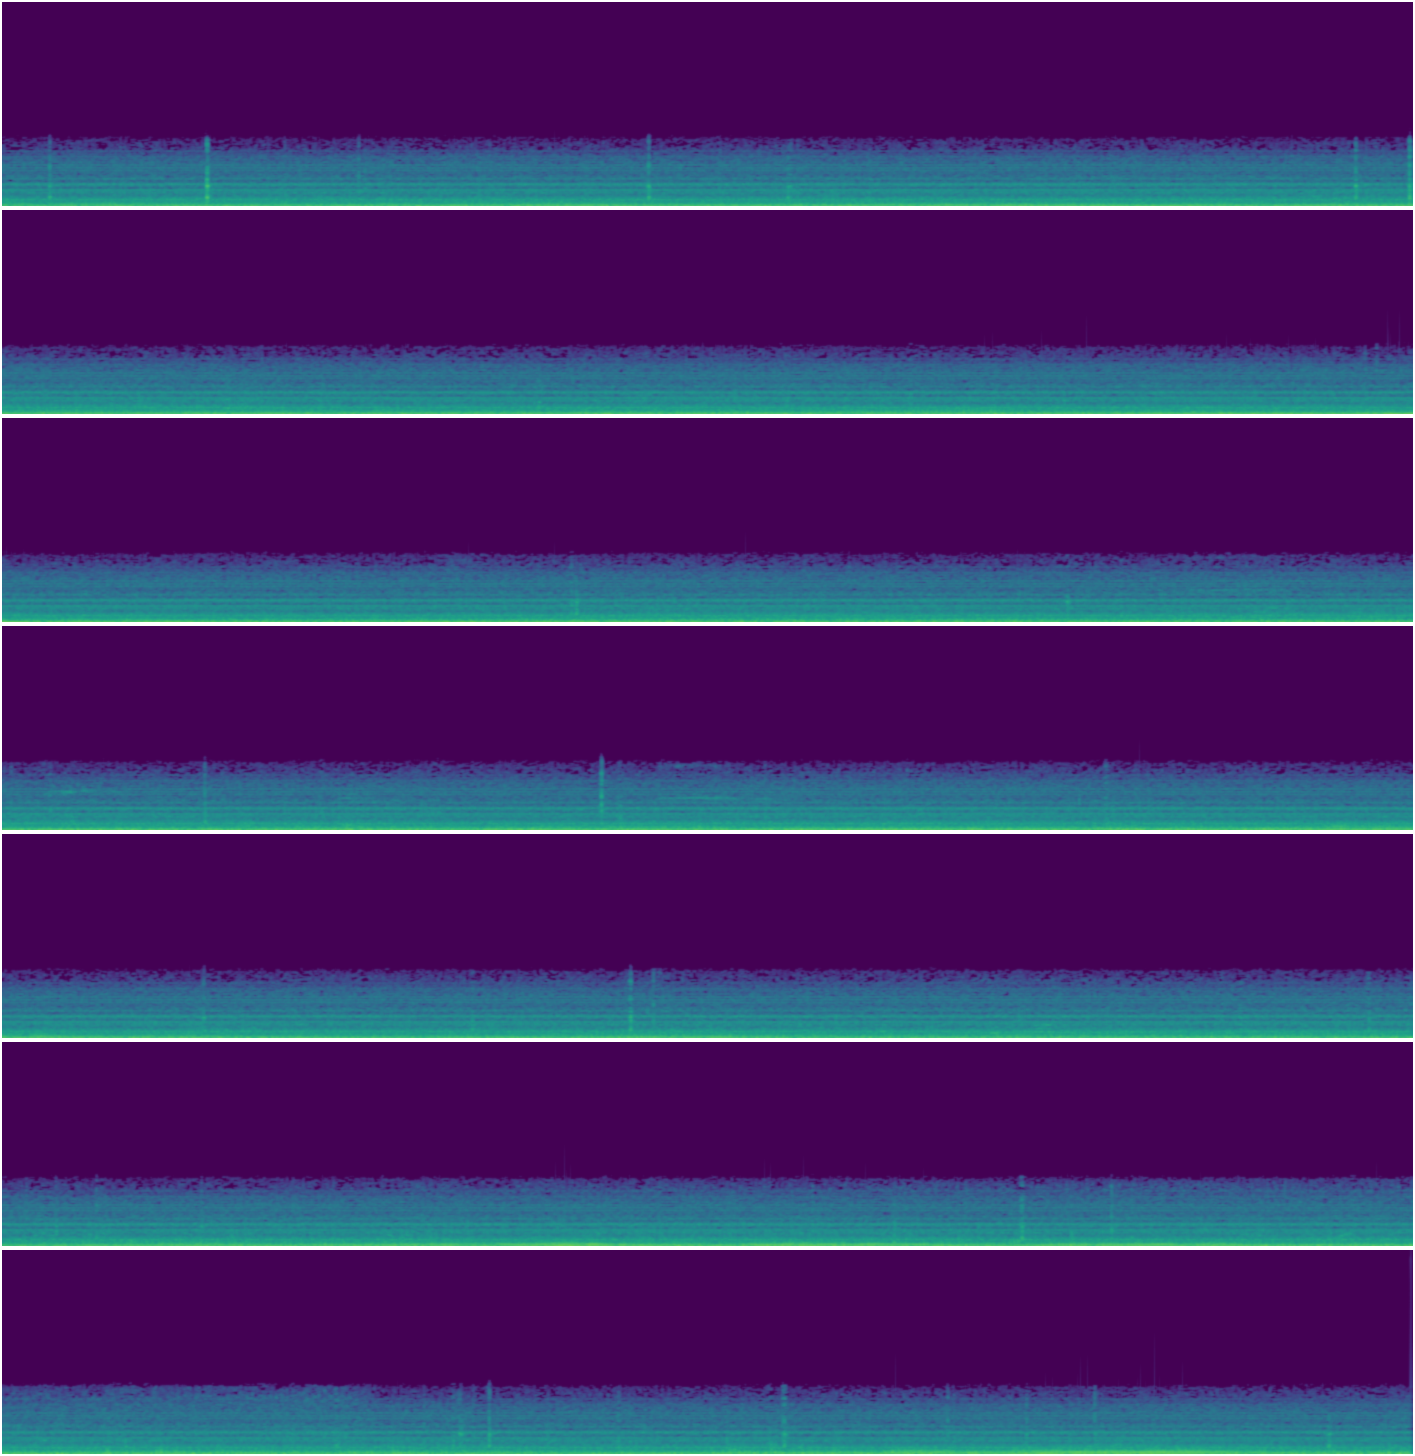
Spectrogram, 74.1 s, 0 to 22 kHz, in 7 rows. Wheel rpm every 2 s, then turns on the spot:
0, 0, 0, 0, 0, 0, 0, 0, 0, 0, 0, 0, 0, 0, 0, 0, 0, 0, 0, 0, 0, 0, 0, 0, 0, 0, 0, 0, 0, 0, 0, 0, 0, 0, 0, 0, 0.
none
